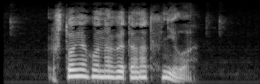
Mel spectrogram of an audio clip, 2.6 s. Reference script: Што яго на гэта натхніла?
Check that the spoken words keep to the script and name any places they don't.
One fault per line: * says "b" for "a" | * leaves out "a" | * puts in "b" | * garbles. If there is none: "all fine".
all fine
